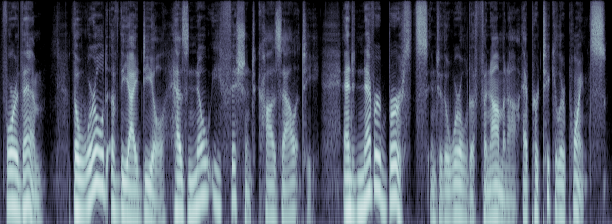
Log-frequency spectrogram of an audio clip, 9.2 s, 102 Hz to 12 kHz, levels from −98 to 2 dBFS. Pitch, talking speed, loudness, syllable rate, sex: 125 Hz, 145 wpm, -21 LUFS, 4.4 syllables/s, male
